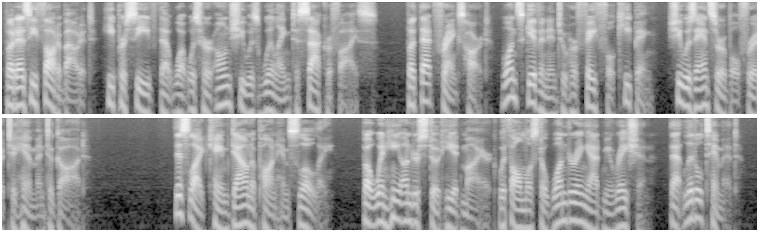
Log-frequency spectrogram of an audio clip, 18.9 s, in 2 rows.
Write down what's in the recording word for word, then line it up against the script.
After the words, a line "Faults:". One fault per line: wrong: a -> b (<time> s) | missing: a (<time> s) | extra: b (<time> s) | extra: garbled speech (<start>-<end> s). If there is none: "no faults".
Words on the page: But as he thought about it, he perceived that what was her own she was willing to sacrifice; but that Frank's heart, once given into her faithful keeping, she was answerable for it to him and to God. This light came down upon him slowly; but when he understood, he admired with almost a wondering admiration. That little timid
But as he thought about it, he perceived that what was her own she was willing to sacrifice; but that Frank's heart, once given into her faithful keeping, she was answerable for it to him and to God. This light came down upon him slowly; but when he understood, he admired with almost a wondering admiration. That little timid
Faults:
no faults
